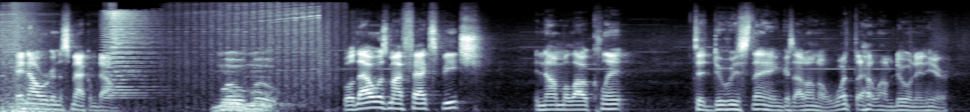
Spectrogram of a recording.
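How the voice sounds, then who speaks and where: Noticeable background noise sits behind a man at medium pitch. He talks at a moderate pace with ordinary pitch variation and long, frequent pauses. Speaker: cooking show host. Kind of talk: casual comedic cooking show with sponsor segment. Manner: animated.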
